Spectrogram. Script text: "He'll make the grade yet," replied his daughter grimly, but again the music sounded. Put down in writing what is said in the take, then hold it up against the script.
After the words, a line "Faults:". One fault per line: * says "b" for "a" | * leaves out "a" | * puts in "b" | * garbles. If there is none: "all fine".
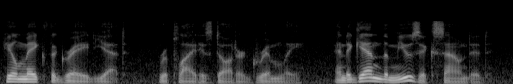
"He'll make the grade yet," replied his daughter grimly, and again the music sounded.
Faults:
* says "and" for "but"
